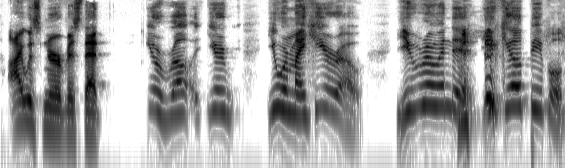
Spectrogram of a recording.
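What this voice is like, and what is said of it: Imitates another person's voice. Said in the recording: “that impression of Hailee Steinfeld”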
